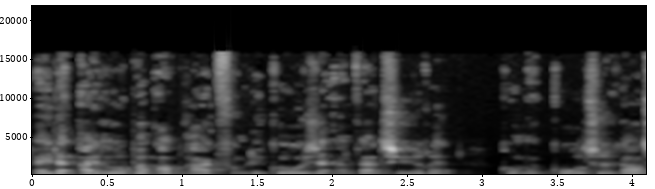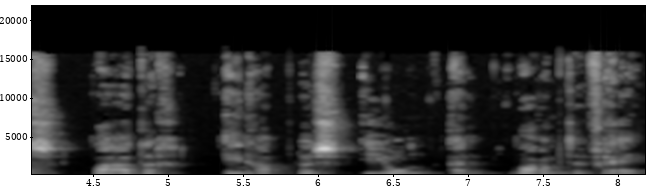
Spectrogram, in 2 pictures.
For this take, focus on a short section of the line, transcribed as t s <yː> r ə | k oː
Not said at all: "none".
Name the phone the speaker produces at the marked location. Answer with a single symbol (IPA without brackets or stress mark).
yː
